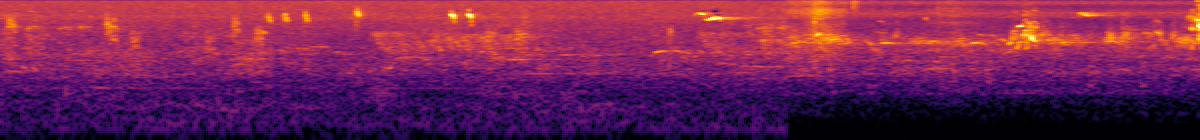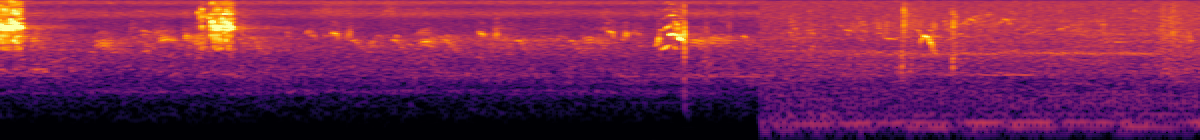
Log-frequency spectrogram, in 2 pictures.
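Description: Wild birds chirping in rural surroundings, with a few short, loud, sharp calls standing out near the middle.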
